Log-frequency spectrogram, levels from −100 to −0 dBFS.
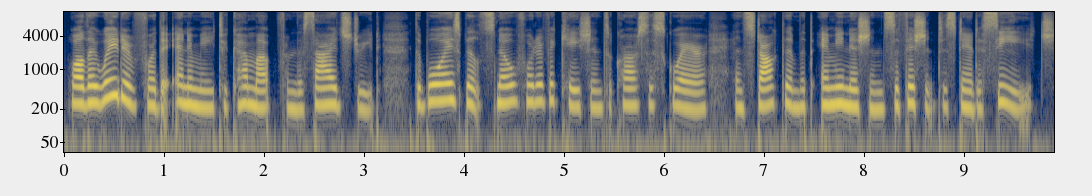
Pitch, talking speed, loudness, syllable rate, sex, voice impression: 235 Hz, 190 wpm, -21 LUFS, 5.3 syllables/s, female, very feminine, very young, very thin, very tensed, powerful, very bright, very soft, very clear, very fluent, very cute, intellectual, very refreshing, sincere, calm, very friendly, very reassuring, very unique, very elegant, very sweet, lively, very kind, modest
